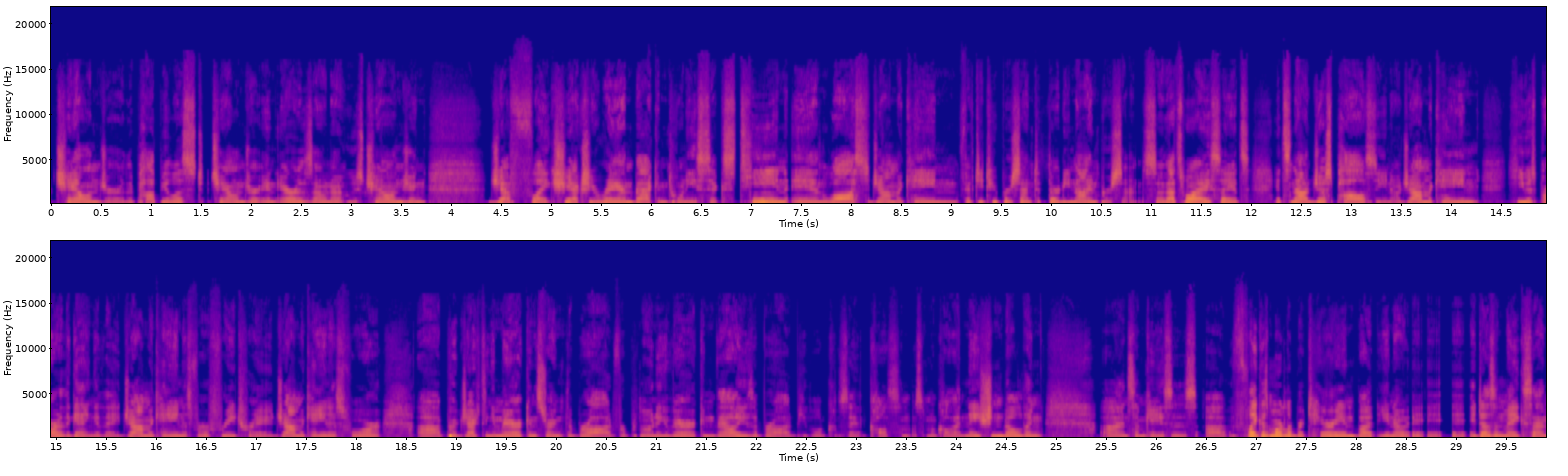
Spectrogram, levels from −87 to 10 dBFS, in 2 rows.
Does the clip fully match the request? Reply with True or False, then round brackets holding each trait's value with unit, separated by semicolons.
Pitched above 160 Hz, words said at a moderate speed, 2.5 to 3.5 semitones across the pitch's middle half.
False (105 Hz; 185 wpm; 2.9 semitones)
